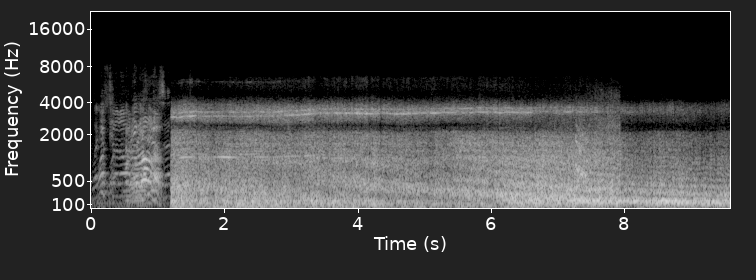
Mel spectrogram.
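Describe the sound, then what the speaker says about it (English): A jet aircraft roars past in a steady, loud drone that swells and holds for several seconds after a short burst of noise at the start, with no voices over it. "It's on its way by jet."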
